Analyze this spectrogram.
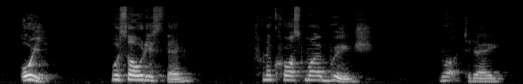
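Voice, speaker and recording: In a put-on, gruff character voice with a Cockney accent as part of the act, a man speaks fairly slowly at a high pitch. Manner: gruff, bad-accent demo.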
